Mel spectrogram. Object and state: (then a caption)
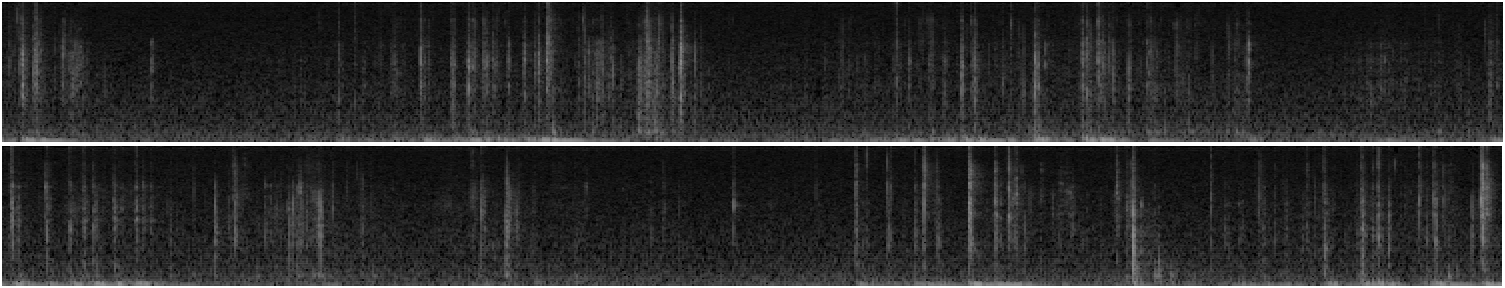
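Bar soap being carved. An oval, solid green bar of soap with a dark blue embossed coating is carved with a blue-handled utility knife, peeling the coating away as shavings fall off. Quick, crisp scraping and snapping clicks come in irregular bursts, bright and dry, over soft low thuds. Each cut stops short with almost no ring.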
